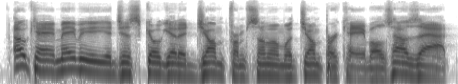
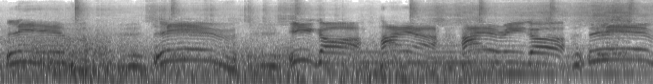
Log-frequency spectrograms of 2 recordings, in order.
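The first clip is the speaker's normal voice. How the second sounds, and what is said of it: Dramatic over-the-top yelling. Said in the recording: “you're yelling ... Did I get a little too dramatic there? Did I go over the top?”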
